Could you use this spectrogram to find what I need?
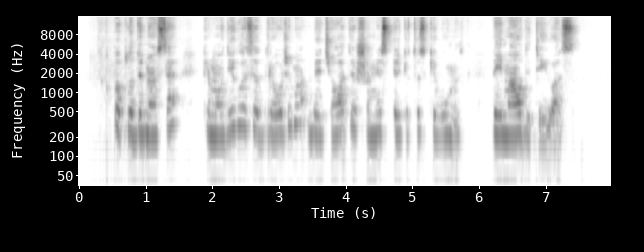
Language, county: Lithuanian, Kaunas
